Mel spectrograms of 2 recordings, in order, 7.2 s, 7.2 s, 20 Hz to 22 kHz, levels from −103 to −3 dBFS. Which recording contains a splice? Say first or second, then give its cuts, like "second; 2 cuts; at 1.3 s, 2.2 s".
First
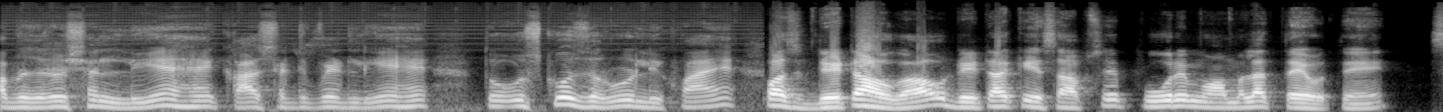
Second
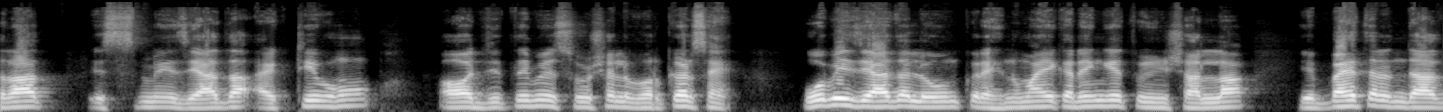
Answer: first; 1 cut; at 3.8 s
